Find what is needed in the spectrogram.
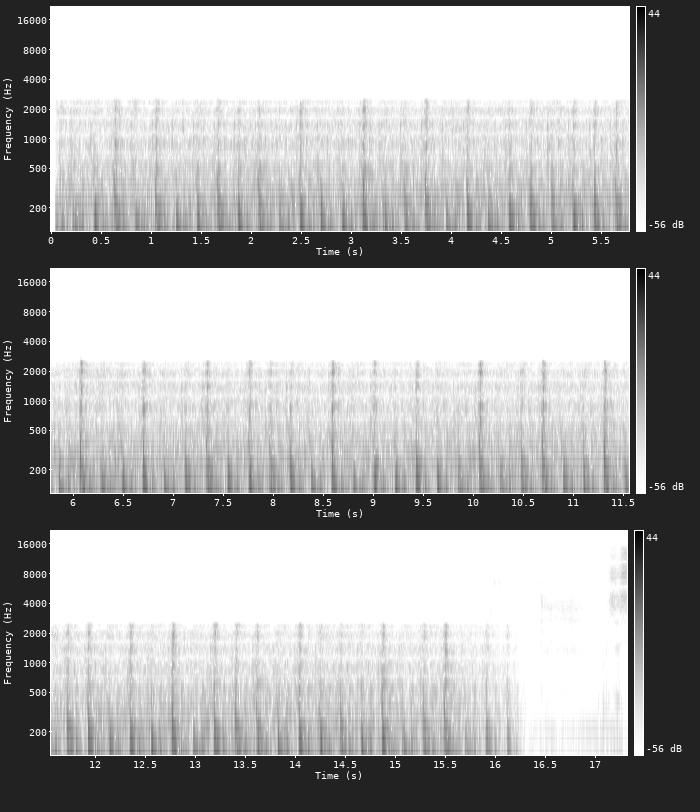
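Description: Vintage chainsaw engine idling with a steady, loping pulse about five times a second, sounding dull and muffled.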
